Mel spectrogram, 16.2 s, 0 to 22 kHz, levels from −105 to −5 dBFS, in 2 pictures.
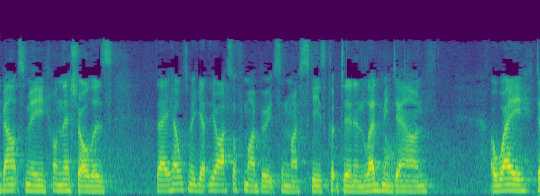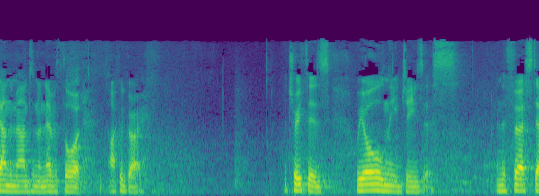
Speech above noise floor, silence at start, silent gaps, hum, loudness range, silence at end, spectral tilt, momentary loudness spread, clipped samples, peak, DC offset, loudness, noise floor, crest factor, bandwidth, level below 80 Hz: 35 dB; 0 s; none; none; 6 LU; 0 s; -6.5 dB/octave; 15 LU; under 0.1%; 0 dBFS; under 0.1%; -19 LUFS; -53 dBFS; 18 dB; 10 kHz; -52 dBFS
